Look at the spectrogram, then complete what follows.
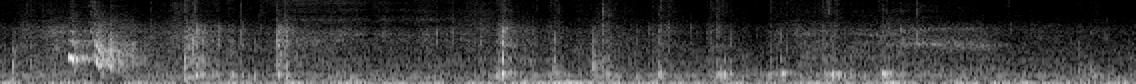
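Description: Light clicks and knocks as a plastic pitcher of pineapple chunks is handled and pineapple is dropped into a bowl, with a quick run of soft taps in the middle, over a low steady hum.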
